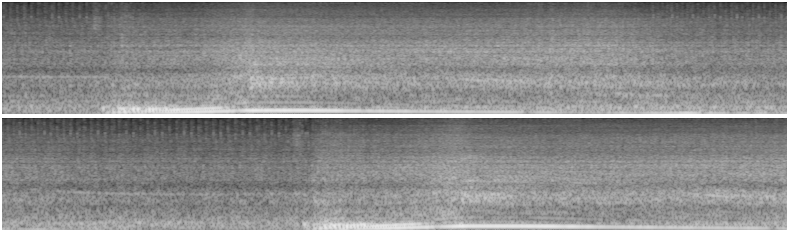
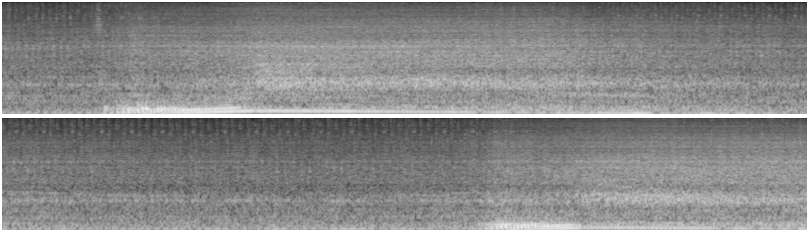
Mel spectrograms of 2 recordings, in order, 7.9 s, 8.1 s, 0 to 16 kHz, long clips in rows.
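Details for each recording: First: 1999 VW Passat 1.8T (AEB), intermittent hesitation and power loss, original MAF still fitted; MAF resistor allowed to cool, reading 0.9 V, for a known-good baseline. Two crisp throttle blips, revs climbing quickly and settling smoothly to steady idle: healthy throttle response. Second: 1999 VW Passat 1.8T (AEB): snap throttles with MAF reading high, rich condition, fuel trim at -30%, upstream O2 fixed near 900 mV, no fault codes. Two snaps from idle, revs climbing sluggishly then dropping: hesitation pointing to a faulty mass airflow sensor.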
